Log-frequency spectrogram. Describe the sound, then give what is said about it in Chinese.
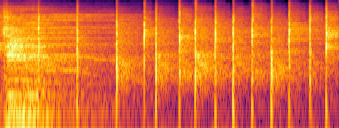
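A short burst of voice at the start gives way to a quick, steady run of about a dozen sharp hand claps, crisp and evenly paced. “请听电波的朋友跟我们一起鼓掌。”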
